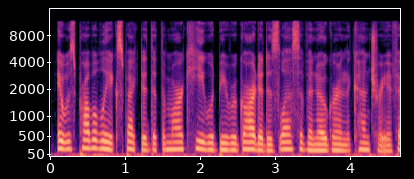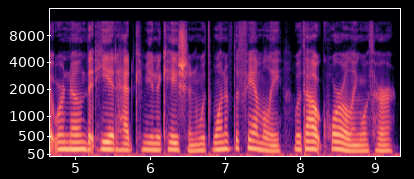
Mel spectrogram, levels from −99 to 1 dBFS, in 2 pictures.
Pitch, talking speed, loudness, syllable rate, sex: 165 Hz, 230 wpm, -18 LUFS, 6.2 syllables/s, female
